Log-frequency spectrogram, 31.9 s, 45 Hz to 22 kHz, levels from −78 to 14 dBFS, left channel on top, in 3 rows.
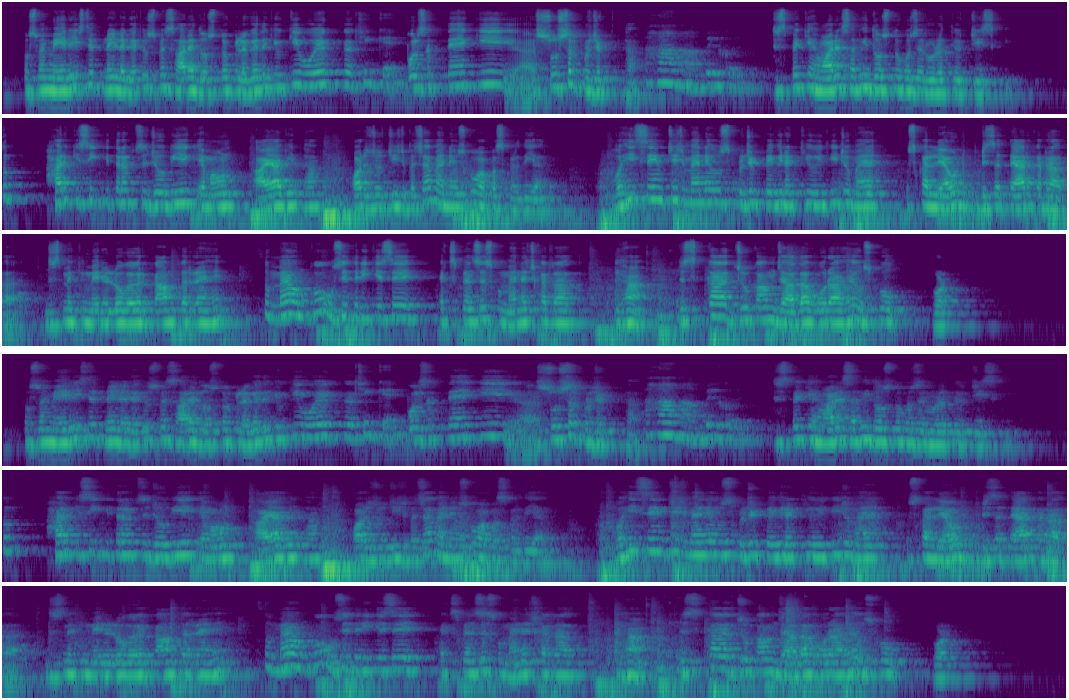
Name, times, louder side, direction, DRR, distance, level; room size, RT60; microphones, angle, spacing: voice 1, 0.2-3.6 4.1-6.4 7.7-9.9 10.7-10.8 11.1-13.8 14.1-16.1 16.7-19.4 19.7-23.5 23.9-25.4 25.7-27.0 27.4-27.7 28.1-30.2 30.6-30.7, left 3 dB, 75° left, 7 dB, 0.5 m, -27 dB
voice 2, 3.6-4.0 6.4-7.5 17.9-18.1 28.0-28.3, right 1 dB, 10° right, 0 dB, 0.7 m, -35 dB
sound 1, 11.5-30.1, equal, 50° right, 1.1 m, -34 dB
4.9 x 2.4 x 3.5 m, 0.79 s
head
